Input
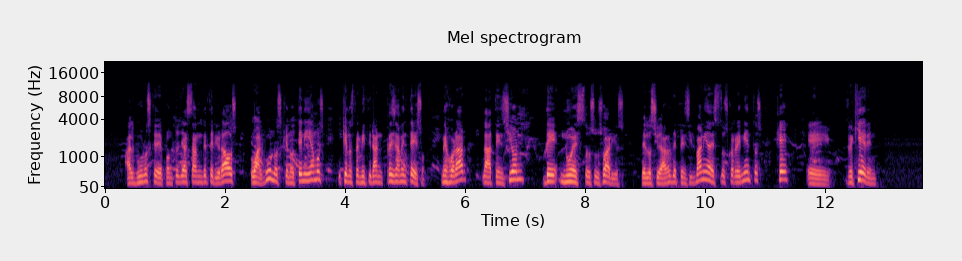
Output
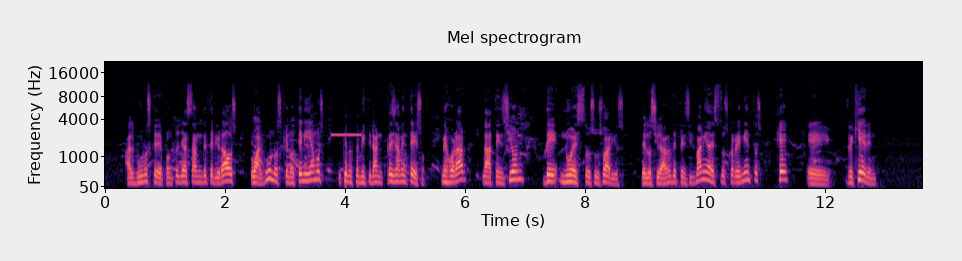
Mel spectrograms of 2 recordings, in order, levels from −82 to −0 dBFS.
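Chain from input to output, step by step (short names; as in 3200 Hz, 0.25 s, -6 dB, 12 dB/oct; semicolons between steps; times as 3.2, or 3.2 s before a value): 3.77–4.28 pulse-width modulation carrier 2400 Hz; gain -1.5 dB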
